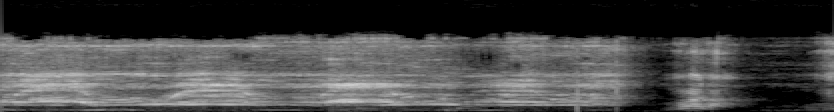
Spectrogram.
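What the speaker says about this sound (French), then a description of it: "Vous entendez les femmes crier." Women scream in sustained, high-pitched wailing cries that rise and fall over several seconds. Short gaps break the cries, and a couple of shorter shrieks come near the end.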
